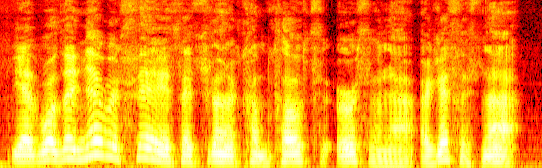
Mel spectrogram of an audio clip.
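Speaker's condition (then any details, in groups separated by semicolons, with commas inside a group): Tongue cancer; tongue burns when food touches it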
